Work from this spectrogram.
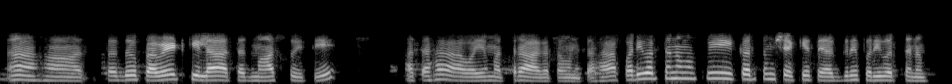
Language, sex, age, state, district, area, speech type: Sanskrit, female, 45-60, Karnataka, Bangalore Urban, urban, conversation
